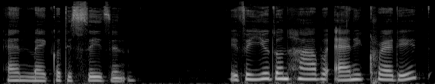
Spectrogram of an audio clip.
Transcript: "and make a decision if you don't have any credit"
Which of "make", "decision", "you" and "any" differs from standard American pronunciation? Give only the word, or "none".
decision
